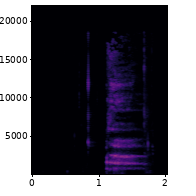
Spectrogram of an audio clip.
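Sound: sipping coffee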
